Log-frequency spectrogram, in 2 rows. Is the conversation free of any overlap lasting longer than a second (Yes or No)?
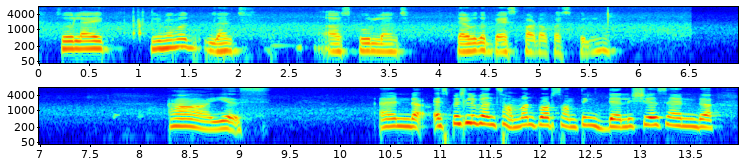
Yes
